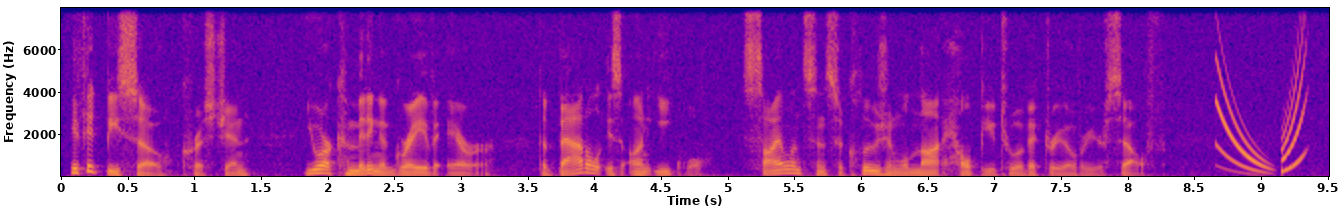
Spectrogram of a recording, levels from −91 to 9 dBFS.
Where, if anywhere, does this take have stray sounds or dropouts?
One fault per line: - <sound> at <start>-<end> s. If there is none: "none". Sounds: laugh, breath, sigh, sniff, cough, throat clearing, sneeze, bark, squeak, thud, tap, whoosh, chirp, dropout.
- chirp at 8.7-9.4 s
